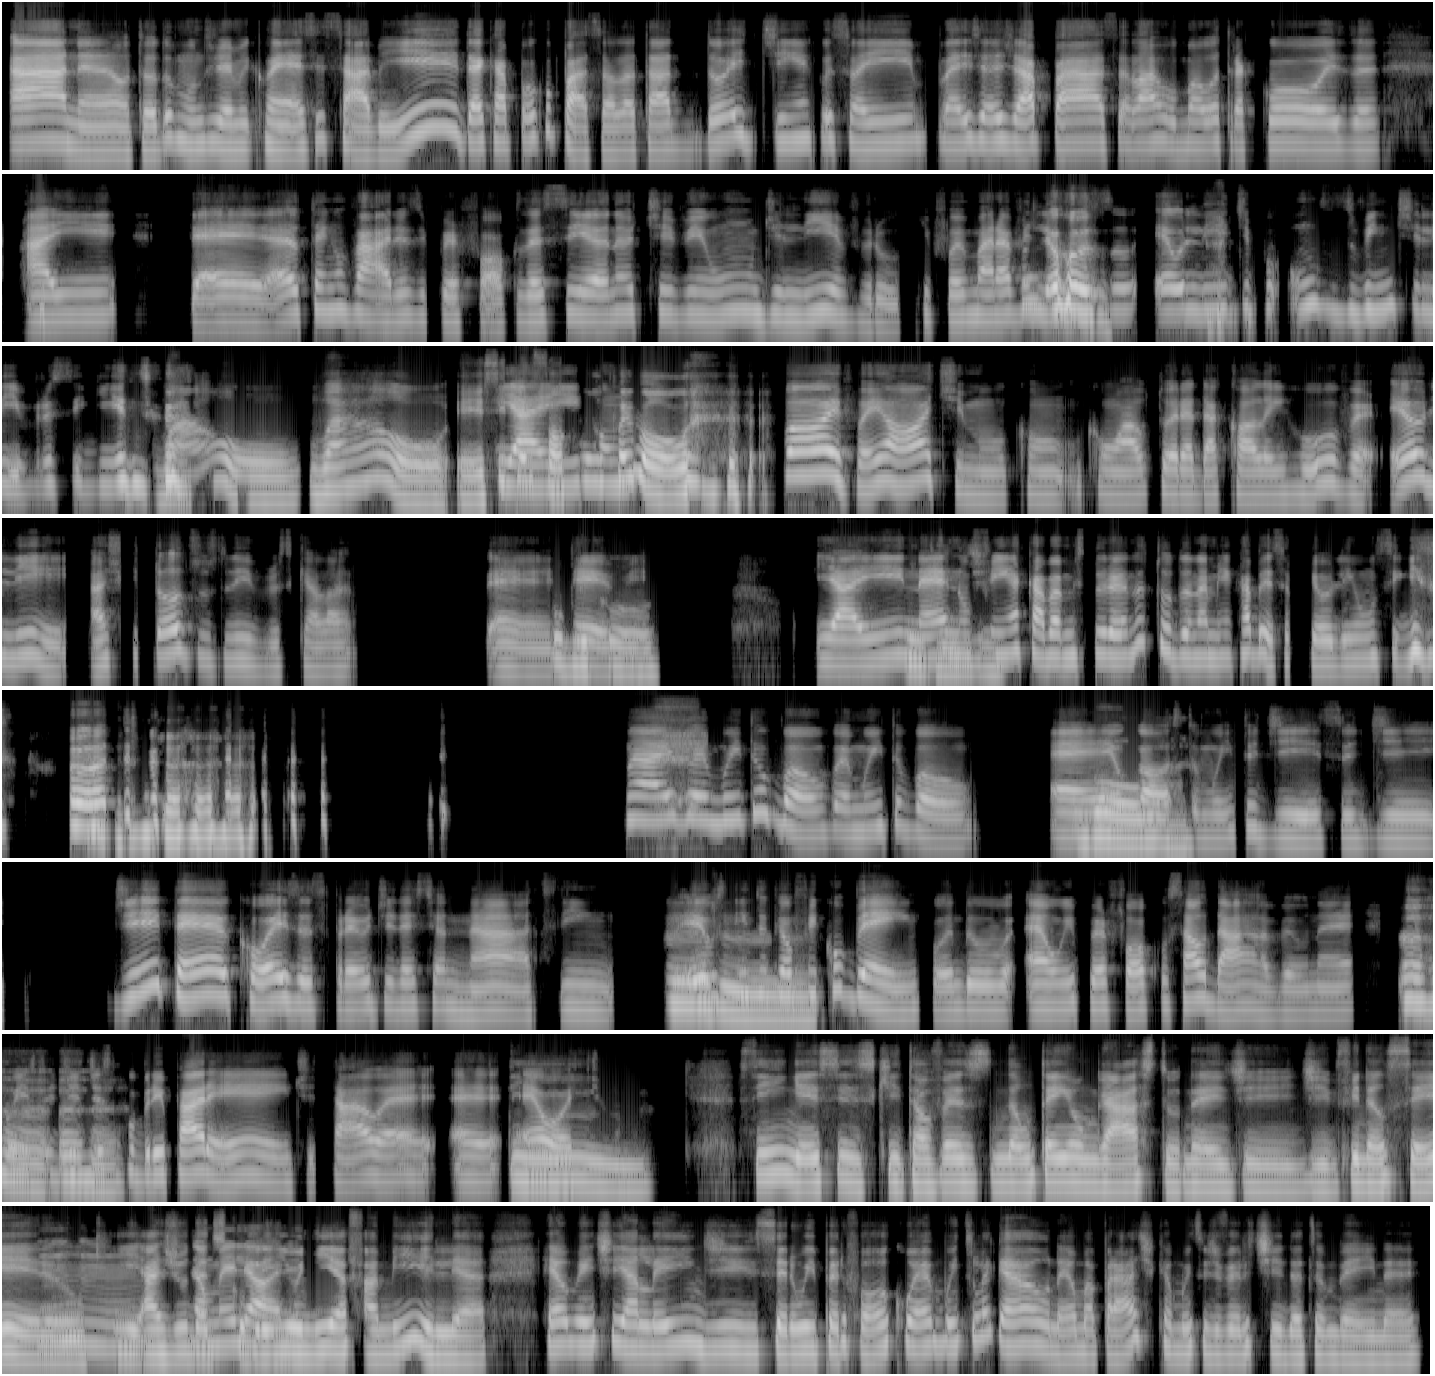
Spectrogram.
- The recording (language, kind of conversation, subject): Portuguese, podcast, Como você cria limites com telas e redes sociais?
- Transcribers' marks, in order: other noise; laugh; laugh; laugh; laugh; laugh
